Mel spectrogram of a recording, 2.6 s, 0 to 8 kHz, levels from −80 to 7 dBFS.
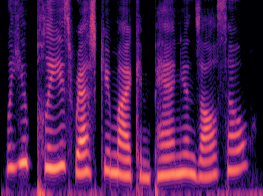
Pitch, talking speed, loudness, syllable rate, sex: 260 Hz, 160 wpm, -18 LUFS, 5.0 syllables/s, female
